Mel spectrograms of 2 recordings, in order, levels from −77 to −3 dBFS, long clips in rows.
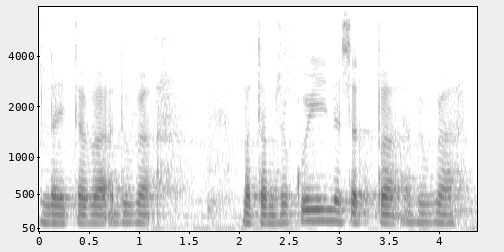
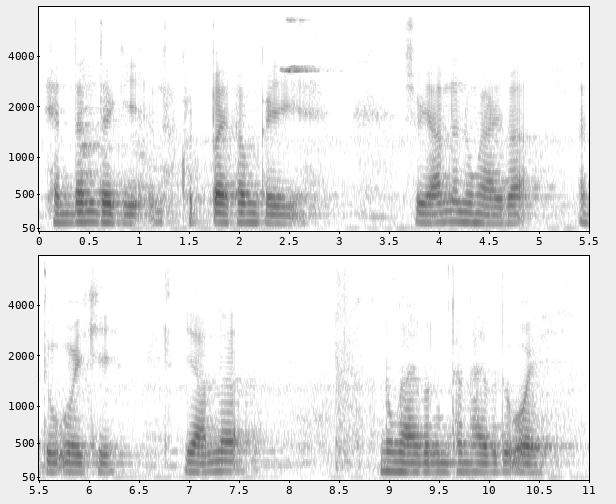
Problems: constant background noise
